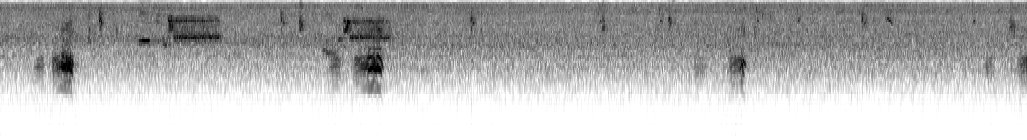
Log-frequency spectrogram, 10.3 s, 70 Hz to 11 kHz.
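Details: Goose giving warning honks on a rainy April morning at 9:13 in Sainte-Adèle, Quebec, Canada, 10°C with light rain; three separate harsh honks spaced seconds apart, with a steady hiss of rain in the background.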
